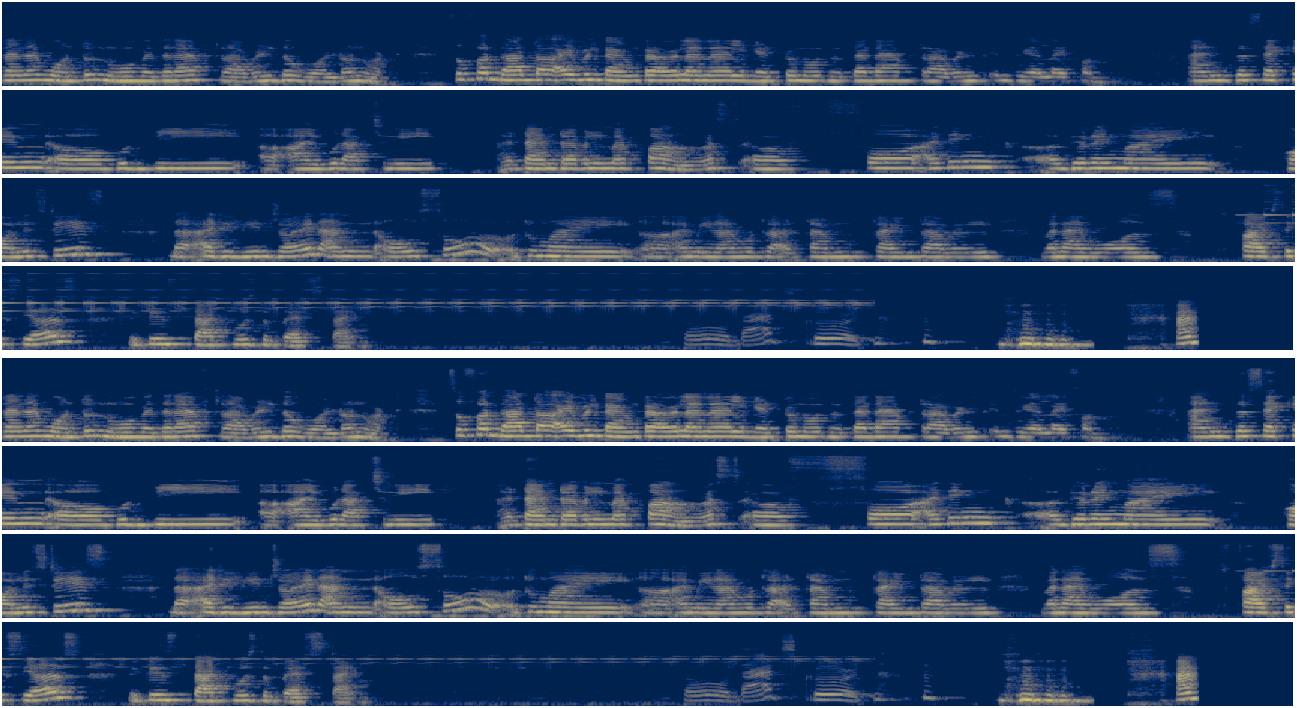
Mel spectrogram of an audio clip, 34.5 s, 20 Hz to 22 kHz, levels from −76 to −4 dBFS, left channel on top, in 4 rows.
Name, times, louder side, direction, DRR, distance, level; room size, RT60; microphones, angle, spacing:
voice 1, 0.0-7.4 7.9-11.6 11.9-14.0 14.4-16.8 17.2-18.1 18.4-23.9 24.2-25.0 25.5-28.3 32.5-33.8, right 1 dB, 30° right, 1.8 m, -28 dB
sound 1, 25.5-31.7, left 8 dB, 35° left, 2.5 m, -46 dB
voice 2, 30.4-32.3 32.6-32.8, right 2 dB, 65° right, 2.7 m, -41 dB
head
